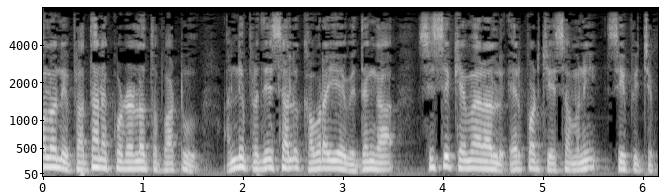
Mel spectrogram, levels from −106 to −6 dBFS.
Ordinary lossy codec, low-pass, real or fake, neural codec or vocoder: none; 7.2 kHz; real; none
